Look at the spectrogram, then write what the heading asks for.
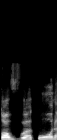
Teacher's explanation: واو پہ تشدید ہے، 2 واو ہے، پورا ادا کرنا ہے، پہلے تو اور پھر وا، اور تو کو موٹا، تو کو موٹا لازمی کرنا ہے کیونکہ یہ موٹی فیملی کتبن جدن سے ہے.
